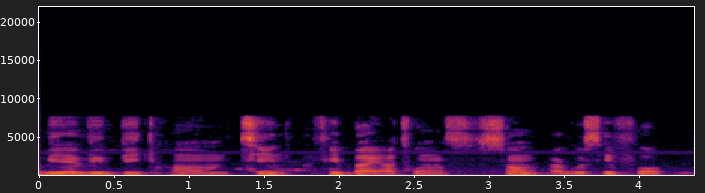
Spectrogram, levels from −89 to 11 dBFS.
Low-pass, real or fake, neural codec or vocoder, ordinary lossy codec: none; real; none; none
